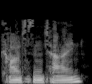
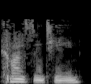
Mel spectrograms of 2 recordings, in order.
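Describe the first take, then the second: First: The name is said the British way. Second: The name is said the American way. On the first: "the British, I guess, proper pronunciation" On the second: "Keanu's Constantine"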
